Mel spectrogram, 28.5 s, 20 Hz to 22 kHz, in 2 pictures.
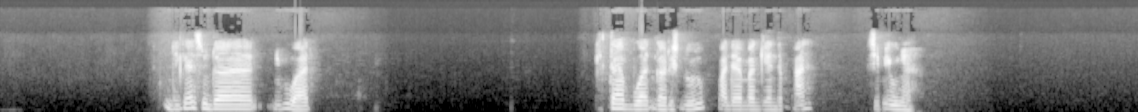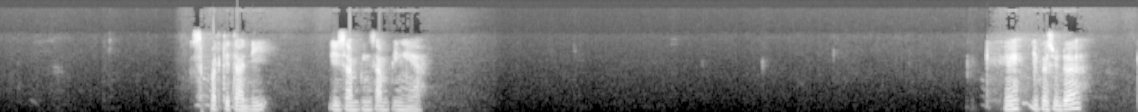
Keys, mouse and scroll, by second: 5.2-8.0 middle drag, 11.2-13.2 middle drag, 13.2 ctrl+r, 20.0-21.8 middle drag, 21.8 ctrl+r.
